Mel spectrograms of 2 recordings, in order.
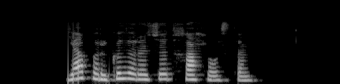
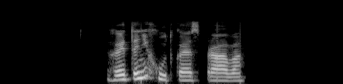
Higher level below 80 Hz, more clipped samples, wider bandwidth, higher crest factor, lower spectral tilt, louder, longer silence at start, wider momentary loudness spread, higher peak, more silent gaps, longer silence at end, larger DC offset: about the same, -62 dBFS vs -62 dBFS; neither; about the same, 7.6 kHz vs 7.8 kHz; about the same, 20 dB vs 18 dB; first, -7 dB/octave vs -5 dB/octave; second, -23 LUFS vs -19 LUFS; second, 0.65 s vs 1.1 s; first, 10 LU vs 7 LU; about the same, -4 dBFS vs -4 dBFS; neither; about the same, 0.9 s vs 1 s; neither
